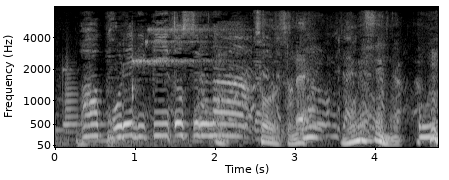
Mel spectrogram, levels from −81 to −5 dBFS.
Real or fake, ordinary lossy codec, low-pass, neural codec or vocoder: real; AAC, 32 kbps; 7.2 kHz; none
